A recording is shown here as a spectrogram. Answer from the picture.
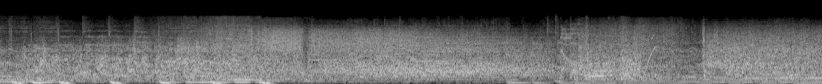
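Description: Cartoon action music with rapid low drum hits over a loud rushing sound effect. A crash comes as a wooden plank breaks, then water splashes near the end.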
